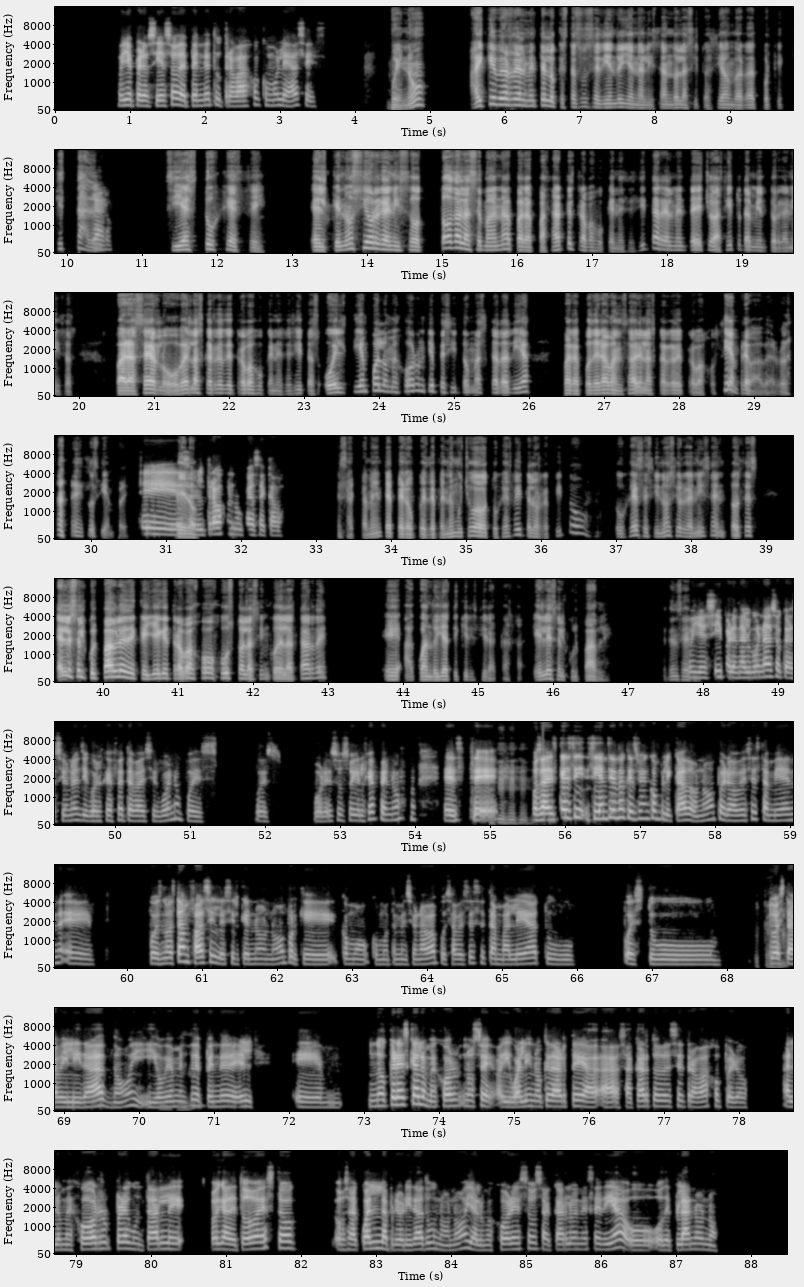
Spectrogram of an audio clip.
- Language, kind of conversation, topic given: Spanish, podcast, ¿Cómo decides cuándo decir “no” en el trabajo?
- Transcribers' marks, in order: chuckle; laughing while speaking: "¿no?. Este"; chuckle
